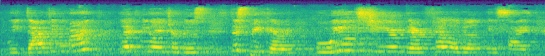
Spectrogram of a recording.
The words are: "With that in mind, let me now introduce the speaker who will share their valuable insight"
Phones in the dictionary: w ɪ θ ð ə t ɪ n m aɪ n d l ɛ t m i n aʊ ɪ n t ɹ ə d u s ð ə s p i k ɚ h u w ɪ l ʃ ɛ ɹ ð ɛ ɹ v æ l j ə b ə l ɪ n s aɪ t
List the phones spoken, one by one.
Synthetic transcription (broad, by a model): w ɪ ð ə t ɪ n m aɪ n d l ɛ t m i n ɪ n t ɹ ə d u s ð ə s p i k ɚ h u w ɪ l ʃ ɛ ɹ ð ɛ ɹ f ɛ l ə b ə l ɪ n s aɪ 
